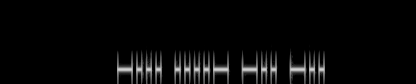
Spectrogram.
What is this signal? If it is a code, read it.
Morse code, heard as a keyed tone, about 25 wpm, 700 Hz. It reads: B4DD
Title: All Cut Numbers - 4-Digit 25wpm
